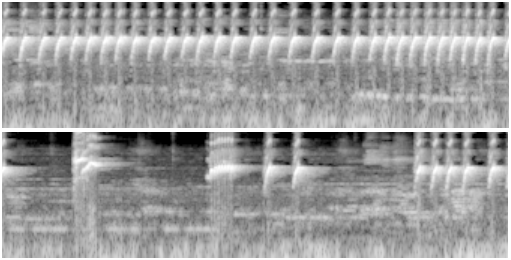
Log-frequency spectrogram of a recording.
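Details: Cucak ranting bulbul bait call: a long, steady string of quick high chirps lasting about five seconds, a pause with two sharp descending notes, then the chirping resumes.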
